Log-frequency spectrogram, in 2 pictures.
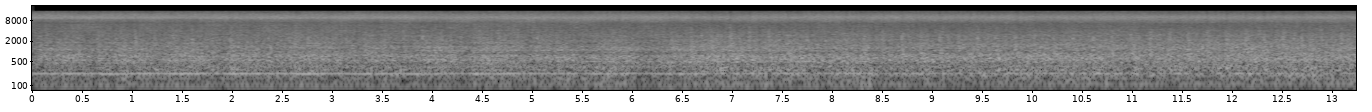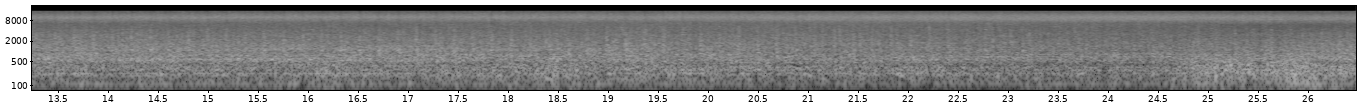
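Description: A reaper's blades and reel clatter and rattle through standing wheat.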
